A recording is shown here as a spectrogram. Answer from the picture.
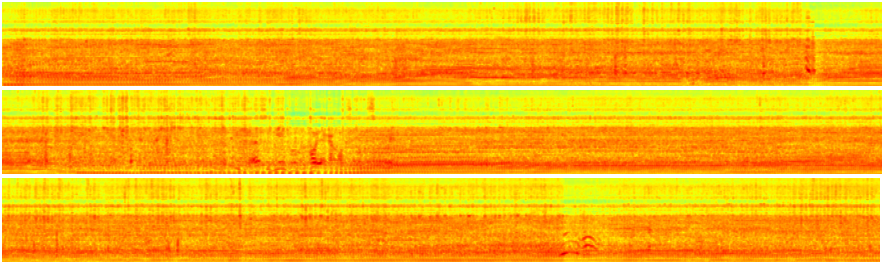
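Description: Polaris side-by-side's engine running under way, its pitch rising and falling with the throttle, with a few sharp knocks along the way.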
